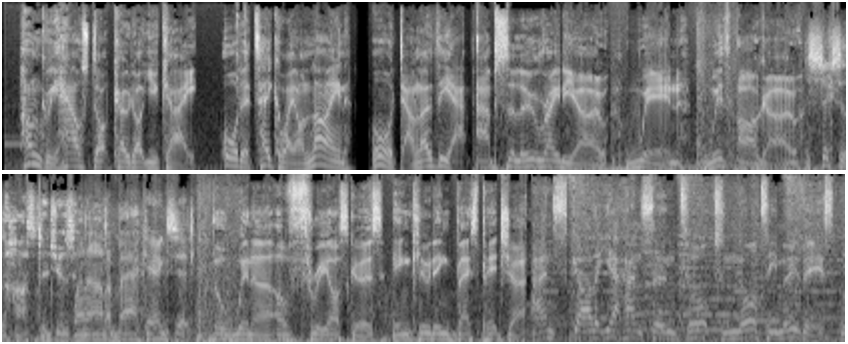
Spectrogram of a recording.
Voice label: male british voice over sales, english british

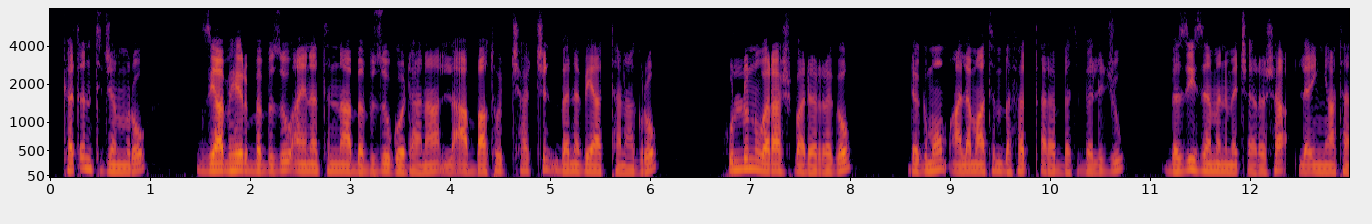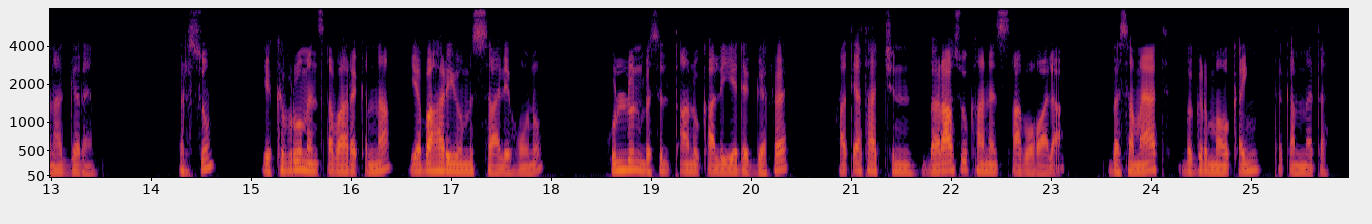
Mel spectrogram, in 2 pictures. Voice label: male amharic voice over narrative

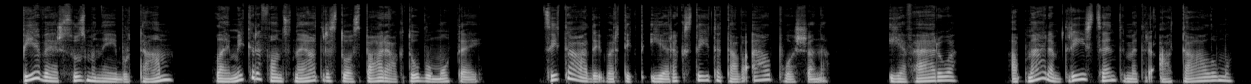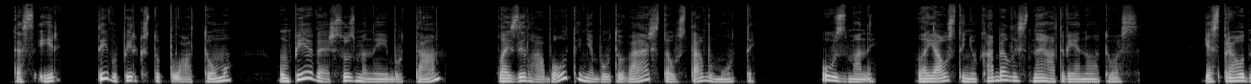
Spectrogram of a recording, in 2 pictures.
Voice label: female latvian voice over narrative

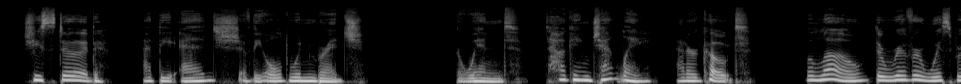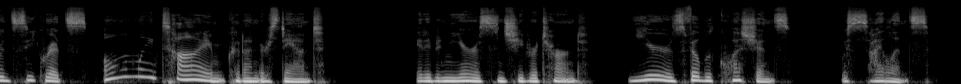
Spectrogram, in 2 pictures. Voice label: female american voice over narrative; english american

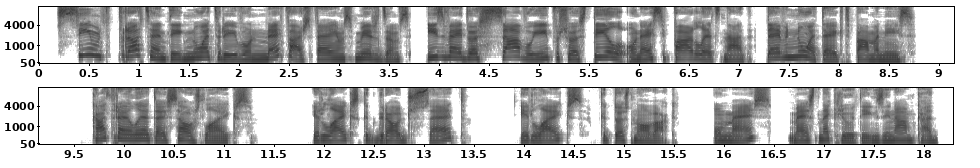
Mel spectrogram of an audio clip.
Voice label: female latvian voice over character

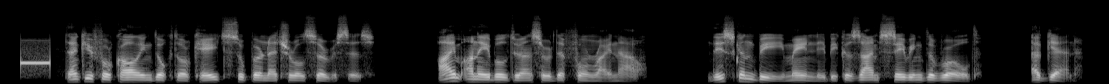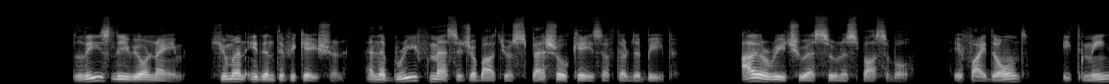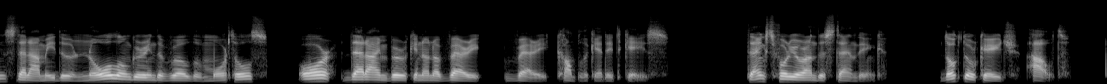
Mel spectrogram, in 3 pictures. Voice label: male hungarian voice over english

